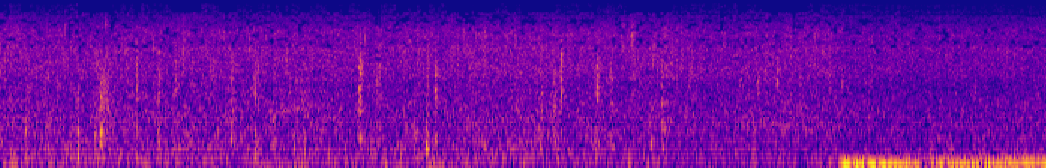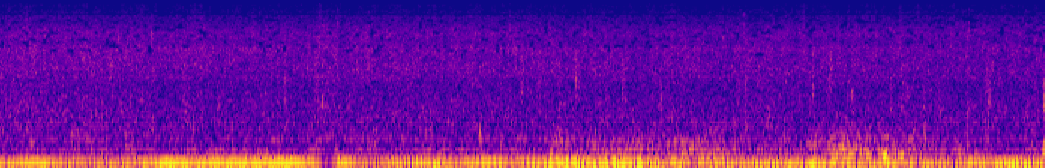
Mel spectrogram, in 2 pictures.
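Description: Heavy rain with thunder outside a temple: thin pattering at first, then a deep roar of rolling thunder and a downpour that build and keep going loud to the end, with no voices.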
